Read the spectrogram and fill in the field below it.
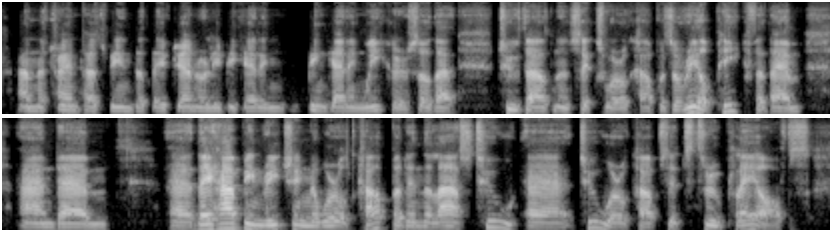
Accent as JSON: {"language": "English", "country": "Canada", "said": "as a Canadian"}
